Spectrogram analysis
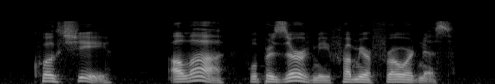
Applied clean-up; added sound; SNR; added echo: none; none; none; none.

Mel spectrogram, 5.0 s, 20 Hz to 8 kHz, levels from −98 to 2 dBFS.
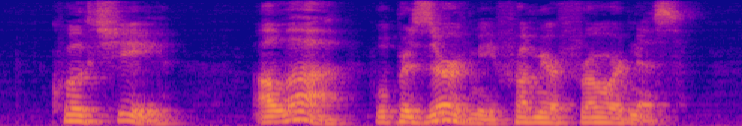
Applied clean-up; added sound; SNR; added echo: none; none; none; reverberation time 0.3 s.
